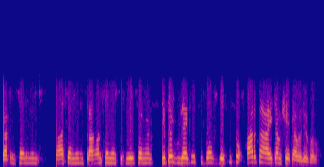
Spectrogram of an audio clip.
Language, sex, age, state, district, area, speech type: Kashmiri, male, 30-45, Jammu and Kashmir, Kulgam, rural, conversation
